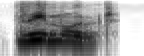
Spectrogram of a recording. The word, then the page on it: remould: Indian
